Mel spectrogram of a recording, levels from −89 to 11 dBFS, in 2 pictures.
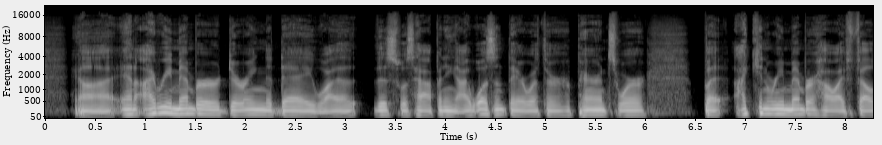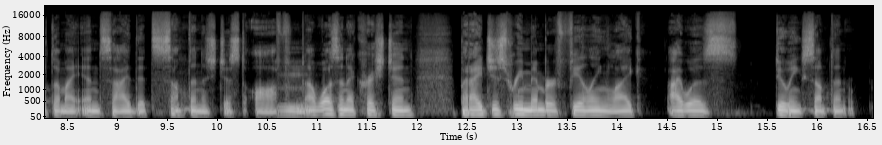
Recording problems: none

